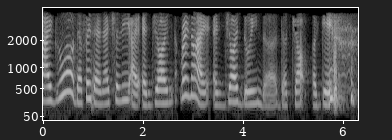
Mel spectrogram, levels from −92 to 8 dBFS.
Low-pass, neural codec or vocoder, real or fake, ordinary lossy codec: 3.6 kHz; none; real; MP3, 24 kbps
